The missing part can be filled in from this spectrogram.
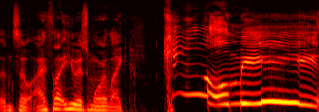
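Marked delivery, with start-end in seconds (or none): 1.6-3.2 very high, loud, squeaky, obnoxious shriek. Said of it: "this squeaky, obnoxious voice".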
